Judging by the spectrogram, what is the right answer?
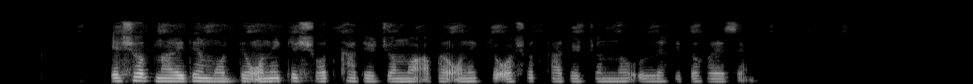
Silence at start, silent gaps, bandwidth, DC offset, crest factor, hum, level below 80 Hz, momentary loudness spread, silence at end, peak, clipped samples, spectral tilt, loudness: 1.1 s; none; 8 kHz; under 0.1%; 22 dB; none; -68 dBFS; 13 LU; 2.2 s; -8 dBFS; under 0.1%; -6 dB/octave; -28 LUFS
